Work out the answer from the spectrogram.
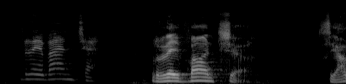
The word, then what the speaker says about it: revancha: Now this word right here, revancha.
